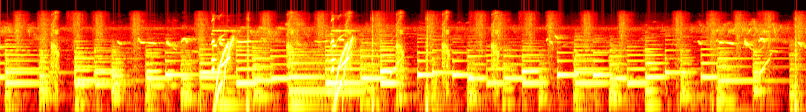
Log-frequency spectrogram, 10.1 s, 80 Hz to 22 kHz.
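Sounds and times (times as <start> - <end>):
upbeat background music: 0.0 - 10.0
chirping synth slides: 1.7 - 5.1.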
